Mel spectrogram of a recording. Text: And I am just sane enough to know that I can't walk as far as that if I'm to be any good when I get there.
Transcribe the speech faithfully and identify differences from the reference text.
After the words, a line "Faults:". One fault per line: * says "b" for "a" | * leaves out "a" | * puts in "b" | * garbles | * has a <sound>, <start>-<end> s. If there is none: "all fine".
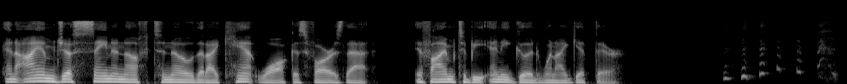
And I am just sane enough to know that I can't walk as far as that if I'm to be any good when I get there.
Faults:
* has a laugh, 7.2-8.4 s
